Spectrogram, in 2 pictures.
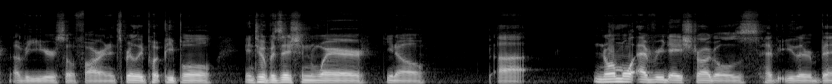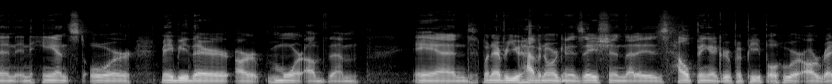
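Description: No technical faults detected.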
